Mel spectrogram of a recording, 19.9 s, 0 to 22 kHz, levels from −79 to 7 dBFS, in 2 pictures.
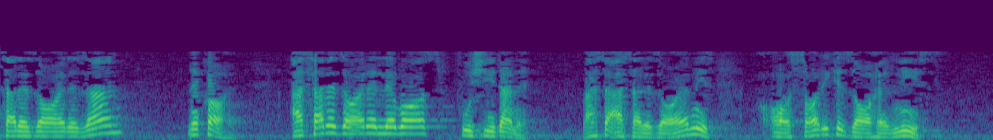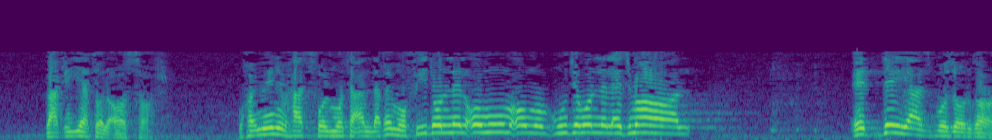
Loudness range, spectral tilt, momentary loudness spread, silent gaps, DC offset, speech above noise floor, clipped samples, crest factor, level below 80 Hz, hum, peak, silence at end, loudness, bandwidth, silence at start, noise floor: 6 LU; -10 dB/octave; 10 LU; none; under 0.1%; 31 dB; under 0.1%; 14 dB; -46 dBFS; none; 0 dBFS; 0 s; -14 LUFS; 5 kHz; 0 s; -44 dBFS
